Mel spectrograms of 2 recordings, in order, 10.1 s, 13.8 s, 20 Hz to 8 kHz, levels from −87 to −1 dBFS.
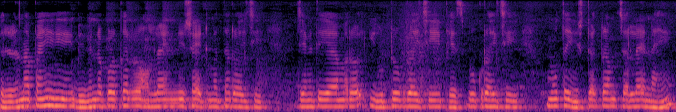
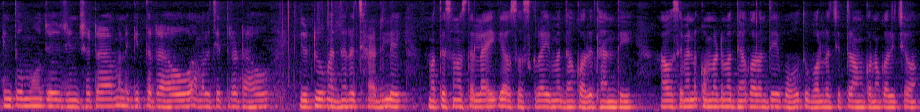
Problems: background sounds at intervals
